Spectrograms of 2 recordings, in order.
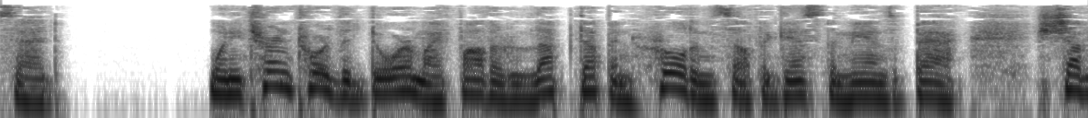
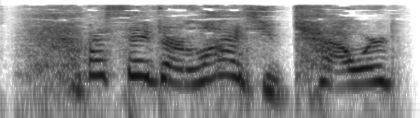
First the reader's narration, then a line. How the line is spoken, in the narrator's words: she yelled at my father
